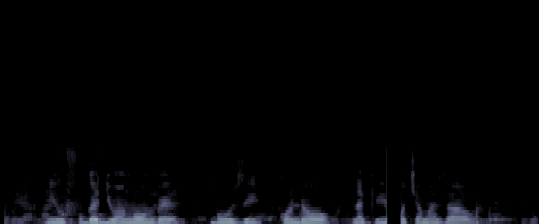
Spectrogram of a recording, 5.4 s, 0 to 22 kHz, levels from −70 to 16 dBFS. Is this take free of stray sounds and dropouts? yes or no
no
